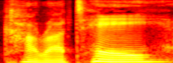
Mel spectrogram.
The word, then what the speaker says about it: karate: to kick each other actually it's pronounced karate and there's a lot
